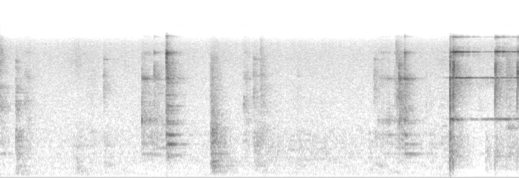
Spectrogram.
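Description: Scattered metallic clinks and knocks of tools and parts being handled on an old stationary gas engine. About five and a half seconds in comes a sharp metal clang that rings on.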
